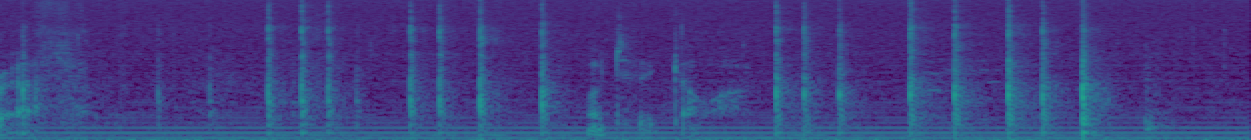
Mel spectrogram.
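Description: Chalk writing on a blackboard: an irregular run of small taps and clicks as letters and an arrow are written, over a steady low hum.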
